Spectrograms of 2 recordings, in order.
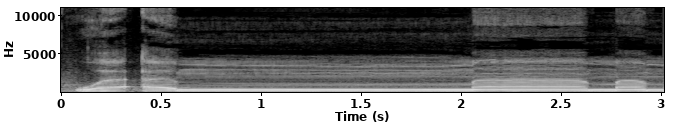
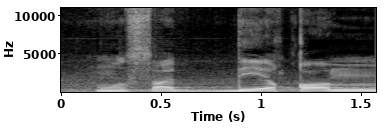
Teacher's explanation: Contoh, wa amma mam bibirnya rapat. Mam makhrajnya mim itu bibirnya dirapatkan. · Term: suara mim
